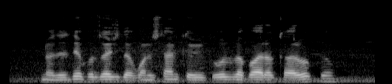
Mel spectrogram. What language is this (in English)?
Pashto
